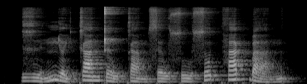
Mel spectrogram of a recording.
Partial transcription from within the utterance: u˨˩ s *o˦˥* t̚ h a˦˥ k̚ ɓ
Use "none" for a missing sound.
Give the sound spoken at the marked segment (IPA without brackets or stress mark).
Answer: o˦˥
